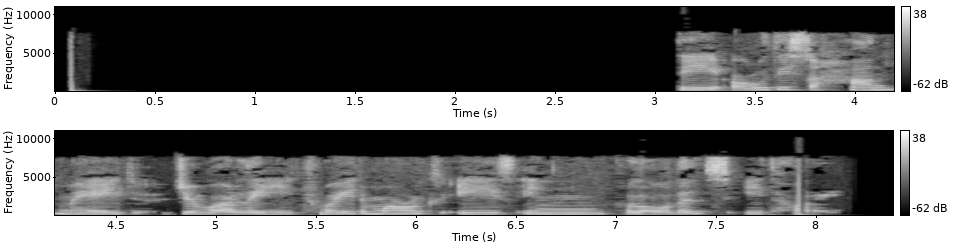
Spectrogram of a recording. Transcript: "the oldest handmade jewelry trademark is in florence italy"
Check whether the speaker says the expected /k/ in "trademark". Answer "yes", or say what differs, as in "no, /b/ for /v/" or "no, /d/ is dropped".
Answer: yes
